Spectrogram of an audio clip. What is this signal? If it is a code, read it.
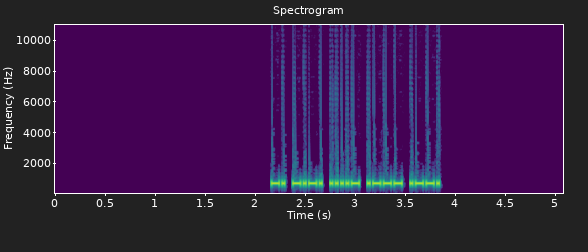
Morse code, heard as a keyed tone, about 44 wpm, 700 Hz. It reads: NC4JP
